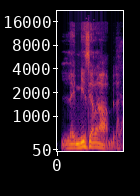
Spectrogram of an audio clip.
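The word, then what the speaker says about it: Les Misérables: You had West Side Story, Hamilton, Chicago, Guys and Dolls, and that one that you're going to pronounce because you say it so much better than I do. – Les Miserables.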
